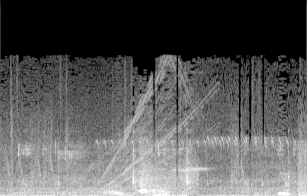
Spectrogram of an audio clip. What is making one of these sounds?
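A video game plays a rising whooshing sound effect.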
